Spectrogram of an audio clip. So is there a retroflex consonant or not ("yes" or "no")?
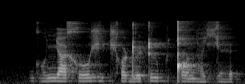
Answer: yes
